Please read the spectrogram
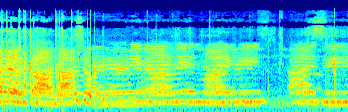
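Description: Several voices talking over each other, then a group of women and girls singing a chant together in long held notes, breaking off briefly about five seconds in.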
